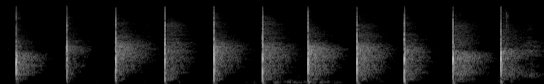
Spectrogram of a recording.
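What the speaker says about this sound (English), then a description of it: "I have to clap for him before I even read this." Eleven sharp hand claps come in a slow, even rhythm from a single person close by, each one crisp and dry with a short decay, and no voices between them.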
